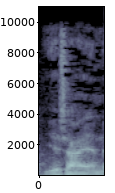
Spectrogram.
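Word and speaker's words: Jesaja: Jezaja 9. Zeg ik het goed? Ja, Jezaja 9.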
